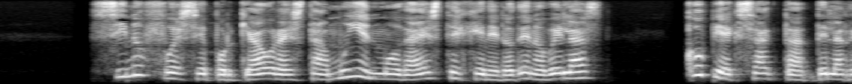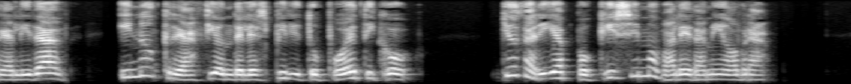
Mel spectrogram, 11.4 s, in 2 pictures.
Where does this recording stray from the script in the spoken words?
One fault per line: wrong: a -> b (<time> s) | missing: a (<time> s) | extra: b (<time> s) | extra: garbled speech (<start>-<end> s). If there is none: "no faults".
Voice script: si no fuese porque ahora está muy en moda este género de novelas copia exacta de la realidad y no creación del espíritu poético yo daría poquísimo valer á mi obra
no faults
